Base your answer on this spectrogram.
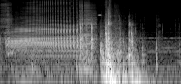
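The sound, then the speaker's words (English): A heavy library door creaks on its hinges for a couple of seconds, then shuts with a loud, deep thunk, followed by a brief rattle as it settles. “This is the door to the library.”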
